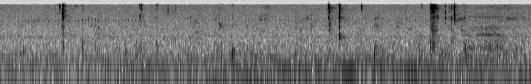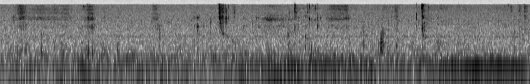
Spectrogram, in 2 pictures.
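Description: A man chewing a mouthful of German sausage in a bun with peppers and onions, close to the microphone: faint chewing with scattered sharp mouth clicks, over a low steady hum.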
